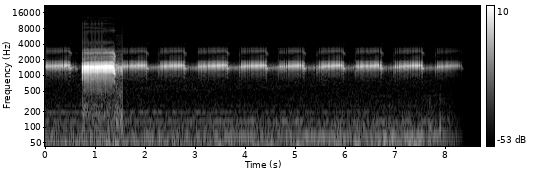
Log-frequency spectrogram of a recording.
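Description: A natterjack toad gives loud, rattling churrs, each half-second burst repeated in a steady series.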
